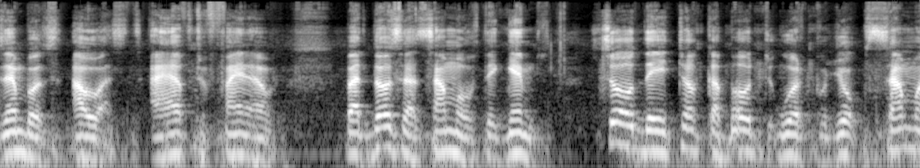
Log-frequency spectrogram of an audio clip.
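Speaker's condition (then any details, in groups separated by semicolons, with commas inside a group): Neurological disease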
